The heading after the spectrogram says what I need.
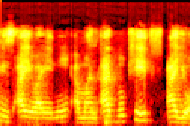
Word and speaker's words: Ayeni: myself my name is ioannie i'm an advocate are you ign i've been told to pronounce my name right yani i'm an advocate for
